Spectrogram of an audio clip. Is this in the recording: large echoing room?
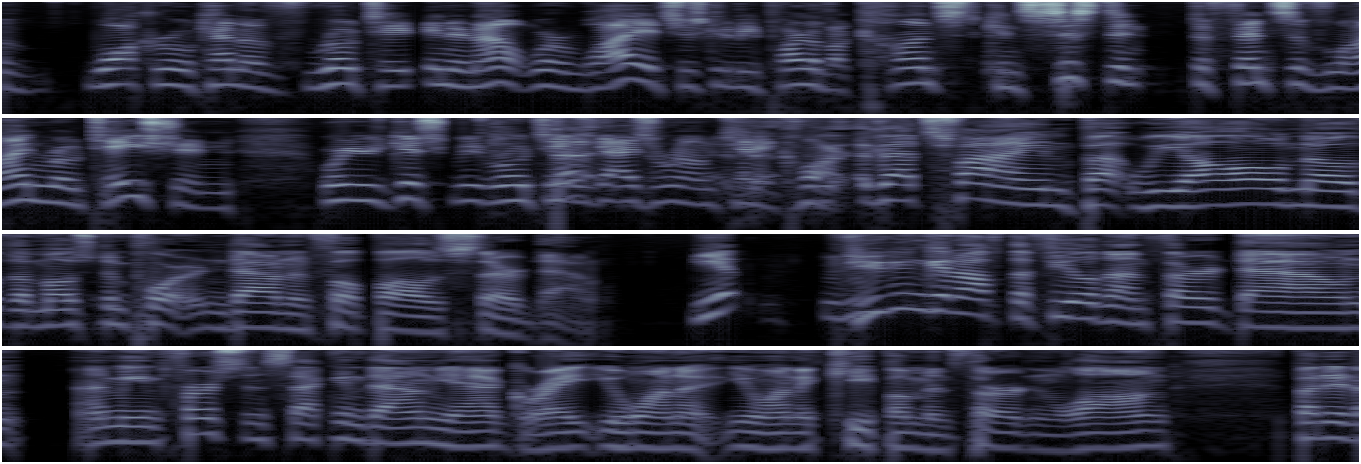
no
